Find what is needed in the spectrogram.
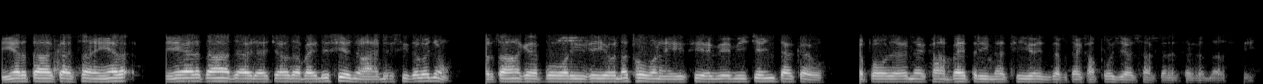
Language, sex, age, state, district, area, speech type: Sindhi, male, 60+, Gujarat, Junagadh, rural, conversation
